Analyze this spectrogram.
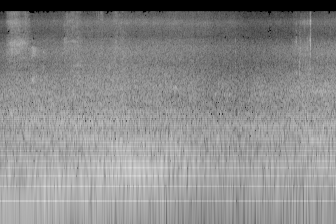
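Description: Road traffic passing close by: motorbike and vehicle engines running.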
